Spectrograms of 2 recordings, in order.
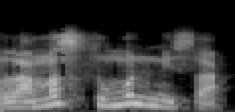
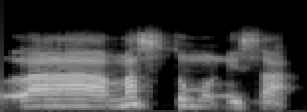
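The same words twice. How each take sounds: First: The vowel after the first l is short. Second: The vowel after the first l is long. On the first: It refers to skin touching skin. "Tapi bisa dibaca pendek" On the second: It refers to having intercourse with women. "bisa dibaca panjang lamnya"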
